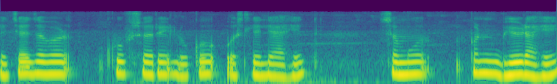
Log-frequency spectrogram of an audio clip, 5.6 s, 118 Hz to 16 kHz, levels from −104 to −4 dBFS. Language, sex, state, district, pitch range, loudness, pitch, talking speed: Marathi, female, Maharashtra, Sindhudurg, 195-220 Hz, -14 LUFS, 210 Hz, 120 wpm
